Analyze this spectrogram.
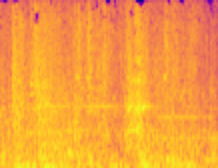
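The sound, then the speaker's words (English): Fuel tanks blow up after being hit with charges in a video game. A loud, dense blast roars continuously through the whole short clip, with no voices over it. “We left some fuel tanks behind. Shoot them with some charges to blow them up.”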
